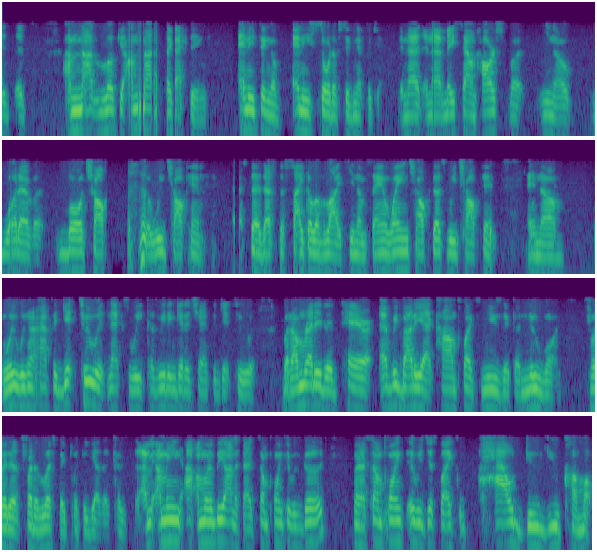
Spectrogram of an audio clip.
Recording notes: Our hosts and live callers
